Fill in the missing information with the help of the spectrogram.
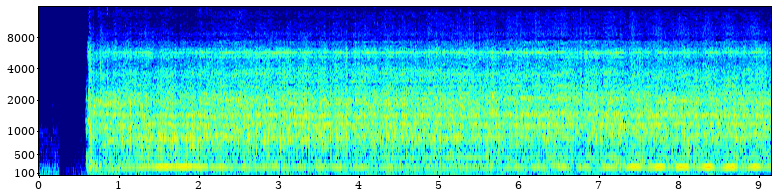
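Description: Electric mixer grinder running at speed in its steel jar, grinding muskmelon chunks with peanuts, cashews and sugar: a loud steady whir with a hum, starting about half a second in, the hum starting to pulse near the end.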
